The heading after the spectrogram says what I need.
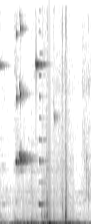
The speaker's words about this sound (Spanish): Aparte venía con un brazo robótico más grande que yo que sé. Y aparte se puede mover, aunque tiene un chirrido cuando se mueve que...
